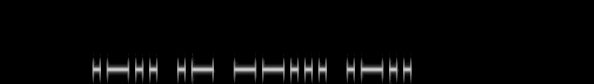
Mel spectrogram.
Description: Morse code, heard as a keyed tone, about 17 wpm, 700 Hz. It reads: LA7L
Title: DXCC-100 Call Signs - 4 Characters - Repeated 2x - 17wpm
